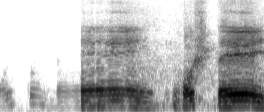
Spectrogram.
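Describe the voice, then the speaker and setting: Speaking very slowly, a man uses a medium pitch. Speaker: physics professor. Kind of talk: lecture.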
